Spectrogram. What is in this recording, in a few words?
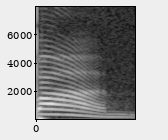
"ban4", mandarin, female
